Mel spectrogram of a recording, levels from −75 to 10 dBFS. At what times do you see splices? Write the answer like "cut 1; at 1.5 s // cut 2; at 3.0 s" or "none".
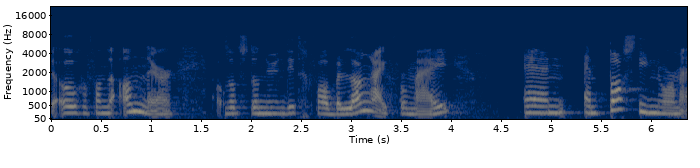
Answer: cut 1; at 1.7 s // cut 2; at 4.7 s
